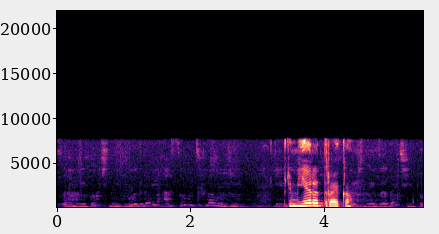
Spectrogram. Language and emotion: Russian, neutral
